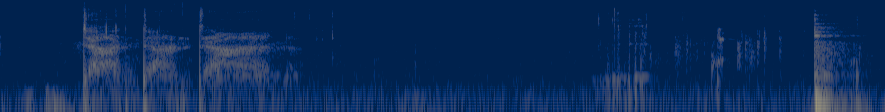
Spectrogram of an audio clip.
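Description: Near silence, with a few faint mouth clicks and lip smacks about half a second to a second in and again near three seconds.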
